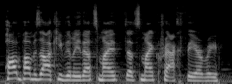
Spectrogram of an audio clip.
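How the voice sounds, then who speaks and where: A woman talking casually about a game she plays, in an animated, gushing manner and acting out quotes as she goes. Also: medium pitch, fast, soft background music. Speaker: co-host ranking game story quests. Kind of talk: casual gaming chat.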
